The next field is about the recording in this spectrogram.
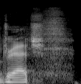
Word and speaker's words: Dratch: It stars Amy Poehler as well as, I always get her last name wrong, Rachel Dratch? – Yeah, Rachel Dratch.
